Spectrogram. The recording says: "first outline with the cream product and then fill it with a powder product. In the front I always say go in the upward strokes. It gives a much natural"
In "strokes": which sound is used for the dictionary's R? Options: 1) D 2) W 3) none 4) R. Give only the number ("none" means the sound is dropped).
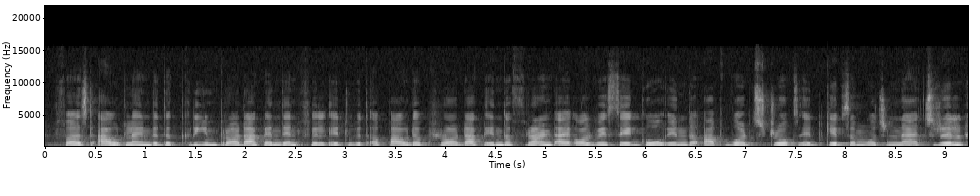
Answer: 4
